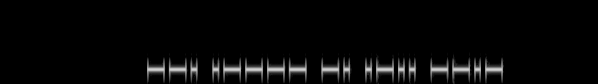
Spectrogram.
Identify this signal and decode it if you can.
Morse code, heard as a keyed tone, about 22 wpm, 700 Hz. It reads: G1NLQ
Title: DXCC-100 Call Signs - 5 Characters - 22wpm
